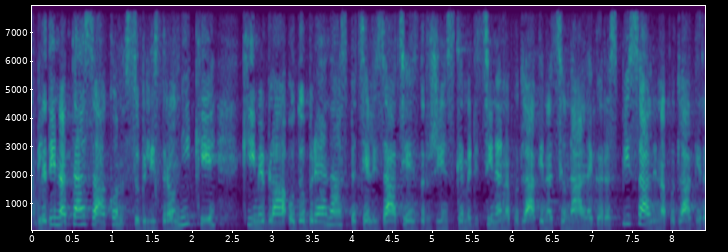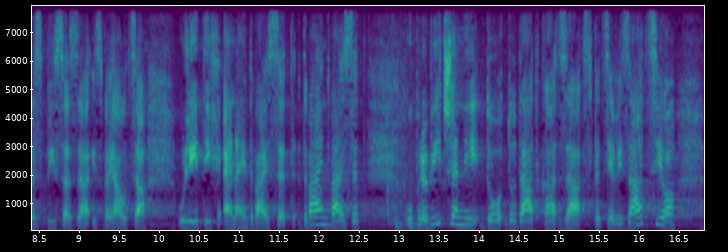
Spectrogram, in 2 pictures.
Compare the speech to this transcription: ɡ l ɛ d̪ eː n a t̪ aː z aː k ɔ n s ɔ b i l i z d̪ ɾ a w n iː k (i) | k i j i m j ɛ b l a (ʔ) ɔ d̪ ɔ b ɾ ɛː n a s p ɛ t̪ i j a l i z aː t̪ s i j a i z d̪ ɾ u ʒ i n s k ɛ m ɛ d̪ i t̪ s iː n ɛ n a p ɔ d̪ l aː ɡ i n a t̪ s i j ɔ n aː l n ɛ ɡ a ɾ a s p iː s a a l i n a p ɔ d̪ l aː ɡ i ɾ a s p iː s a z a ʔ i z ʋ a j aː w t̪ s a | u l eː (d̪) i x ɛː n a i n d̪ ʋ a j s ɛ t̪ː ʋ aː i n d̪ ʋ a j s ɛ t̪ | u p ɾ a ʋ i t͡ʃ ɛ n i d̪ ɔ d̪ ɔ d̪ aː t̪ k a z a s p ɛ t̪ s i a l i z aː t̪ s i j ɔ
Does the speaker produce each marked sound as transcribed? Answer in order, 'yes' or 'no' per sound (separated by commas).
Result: yes, yes, no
